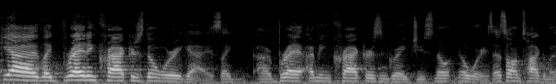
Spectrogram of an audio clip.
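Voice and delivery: offhand reassurance. Acted. Imagined Jesus soothing the guys, offhand and dismissive. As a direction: play it down as nothing to fuss over. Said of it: "he's not like".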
